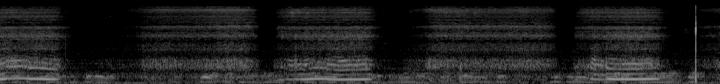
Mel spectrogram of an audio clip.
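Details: Baby snoring: repeated rattling snores, some with a whistling or musical tone, about 20 breaths a minute, over steady background noise.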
